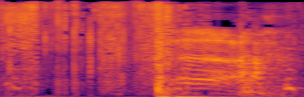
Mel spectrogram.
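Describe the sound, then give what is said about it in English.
Loud crinkling and crunching of a snack bag, dense crackly noise filling the upper range with a sharp burst partway through, continuous for over a second with no voices. “Ladies and gentlemen, the sound of way freshness. Better snacks bursting with flavor.”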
